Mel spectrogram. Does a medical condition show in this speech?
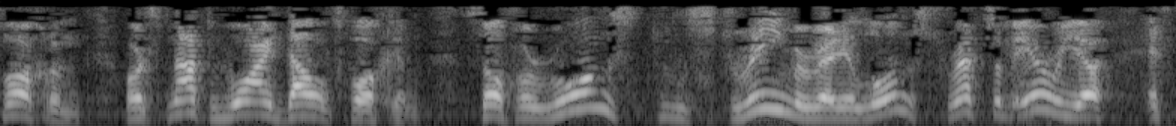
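No.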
